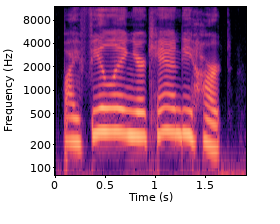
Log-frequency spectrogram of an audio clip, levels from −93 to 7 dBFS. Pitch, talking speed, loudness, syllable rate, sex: 260 Hz, 155 wpm, -15 LUFS, 4.5 syllables/s, female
